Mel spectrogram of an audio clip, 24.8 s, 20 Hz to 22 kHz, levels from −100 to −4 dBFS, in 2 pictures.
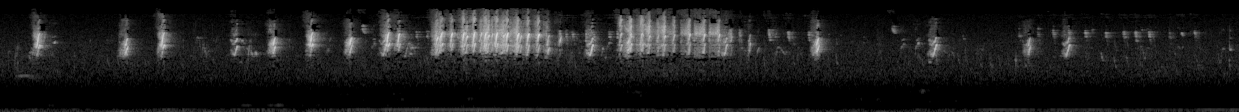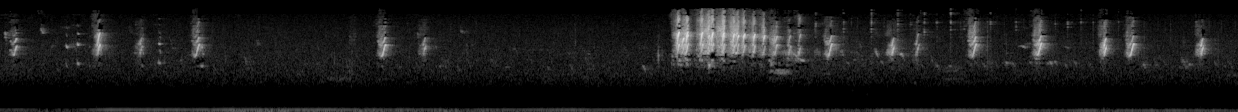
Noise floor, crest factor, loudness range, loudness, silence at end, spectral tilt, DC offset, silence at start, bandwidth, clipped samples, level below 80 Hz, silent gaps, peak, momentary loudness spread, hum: -73 dBFS; 28 dB; 20 LU; -23 LUFS; 0.35 s; 8.5 dB/octave; under 0.1%; 0.35 s; 16 kHz; under 0.1%; -82 dBFS; none; -2 dBFS; 22 LU; none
